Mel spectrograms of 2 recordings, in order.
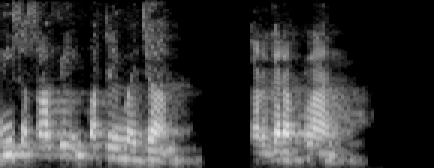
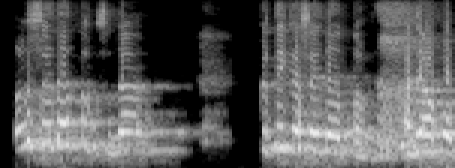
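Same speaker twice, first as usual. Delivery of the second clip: laughing; 8 semitones higher, 3 dB louder than usual. Real, not acted. Laughs while retelling.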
